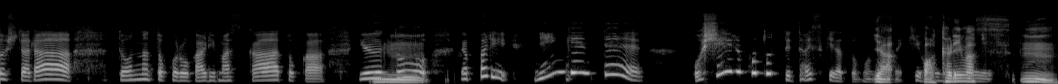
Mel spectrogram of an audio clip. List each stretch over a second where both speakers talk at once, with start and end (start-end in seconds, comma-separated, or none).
8.7-9.9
